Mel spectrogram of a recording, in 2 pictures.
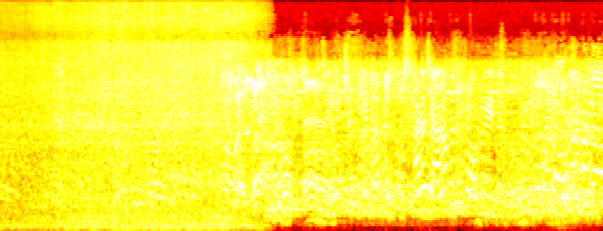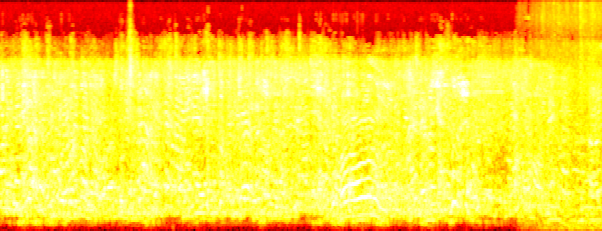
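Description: Several people talking over one another in an agitated babble of overlapping voices. A low rumbling background under the voices drops away about four seconds in.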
